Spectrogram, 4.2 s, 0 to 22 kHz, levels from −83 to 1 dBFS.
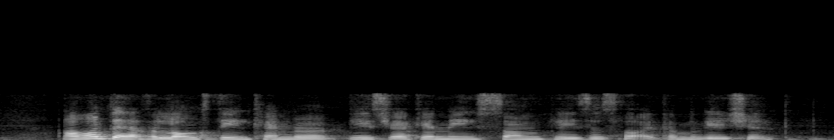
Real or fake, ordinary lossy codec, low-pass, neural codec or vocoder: fake; none; 7.2 kHz; codec, 24 kHz, 1 kbps, SNAC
